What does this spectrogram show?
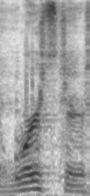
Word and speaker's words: Worcestershire: Is the Shire silent, or do you say the Shire? I've heard some people say it's a silent Shire. The whole Shire is silent. Yeah, the whole Shire. You're just supposed to say Worcester sauce.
